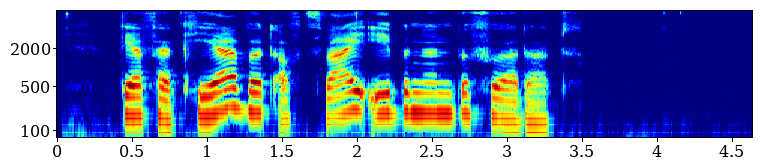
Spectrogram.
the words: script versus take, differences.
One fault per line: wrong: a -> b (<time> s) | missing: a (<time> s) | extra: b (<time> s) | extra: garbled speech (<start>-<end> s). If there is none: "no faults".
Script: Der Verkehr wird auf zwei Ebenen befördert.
no faults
